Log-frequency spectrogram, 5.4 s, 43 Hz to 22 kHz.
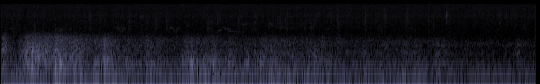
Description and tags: Thunder Medium (chill)
Some rather mild thunder of a shorter duration.
Two Rode NT-1A's pointed out a large window on the second story of a building.
lightning, storm, thunder, thunder-clap, thunderstorm, weather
